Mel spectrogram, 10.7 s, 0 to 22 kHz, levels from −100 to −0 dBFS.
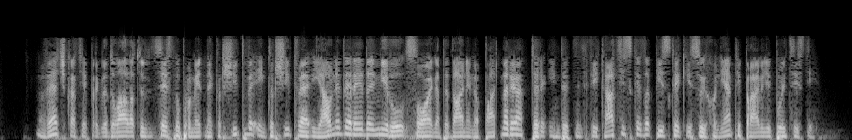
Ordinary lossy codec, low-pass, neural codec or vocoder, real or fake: AAC, 24 kbps; 7.2 kHz; codec, 16 kHz, 1 kbps, X-Codec, HuBERT features, trained on general audio; fake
